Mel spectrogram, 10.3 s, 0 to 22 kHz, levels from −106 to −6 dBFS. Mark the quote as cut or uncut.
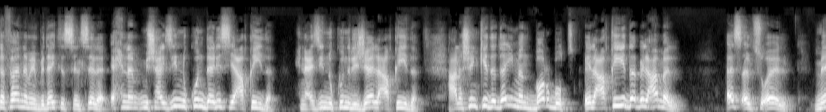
uncut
